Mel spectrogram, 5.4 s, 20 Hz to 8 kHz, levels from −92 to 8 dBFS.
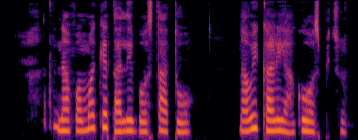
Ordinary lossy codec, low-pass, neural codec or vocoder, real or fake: none; none; none; real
